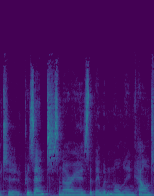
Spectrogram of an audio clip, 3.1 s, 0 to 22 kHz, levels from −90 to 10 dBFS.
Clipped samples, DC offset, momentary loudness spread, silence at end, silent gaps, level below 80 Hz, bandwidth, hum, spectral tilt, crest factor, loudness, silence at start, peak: under 0.1%; under 0.1%; 10 LU; 0 s; none; -74 dBFS; 16 kHz; none; -3 dB/octave; 20 dB; -45 LUFS; 0 s; -28 dBFS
